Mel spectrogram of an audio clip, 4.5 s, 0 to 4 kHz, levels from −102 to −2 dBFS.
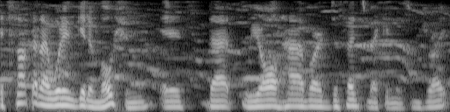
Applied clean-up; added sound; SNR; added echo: classical method WPE with log-MMSE.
